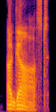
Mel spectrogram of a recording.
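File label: "aghast", British English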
